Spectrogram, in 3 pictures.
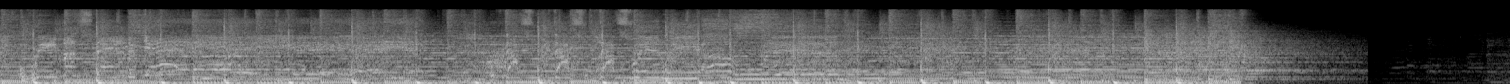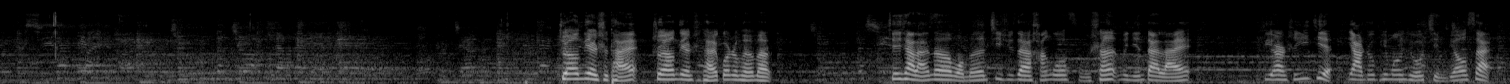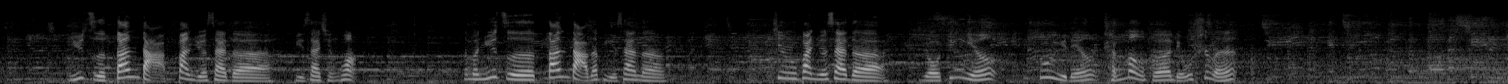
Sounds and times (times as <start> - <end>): Music: 0.0 - 45.2
Speech: 20.7 - 22.8, 23.9 - 27.0, 27.8 - 30.0, 30.8 - 33.8, 34.9 - 36.9, 37.9 - 42.6.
